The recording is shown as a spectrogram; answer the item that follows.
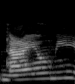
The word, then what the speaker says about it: Naomi: If you're from the East Coast, it's Naomi.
